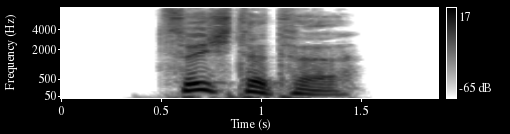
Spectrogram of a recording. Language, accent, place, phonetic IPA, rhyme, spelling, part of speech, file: German, Germany, Berlin, [ˈt͡sʏçtətə], -ʏçtətə, züchtete, verb, De-züchtete.ogg
- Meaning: inflection of züchten: 1. first/third-person singular preterite 2. first/third-person singular subjunctive II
